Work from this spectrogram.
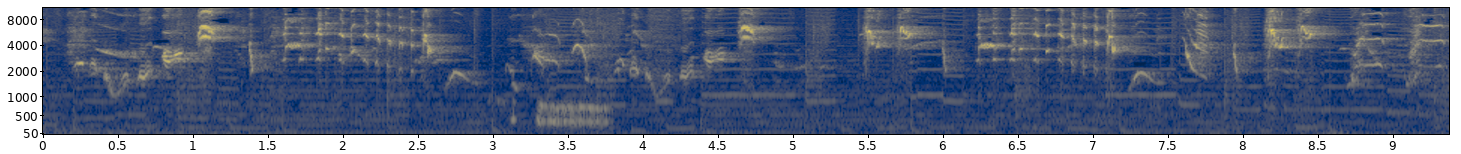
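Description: An oriental magpie-robin (kacer) calls loudly and close by in repeated bursts of sharp whistles, squawks and chirps, with brief pauses between phrases and a short low rustle partway through.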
